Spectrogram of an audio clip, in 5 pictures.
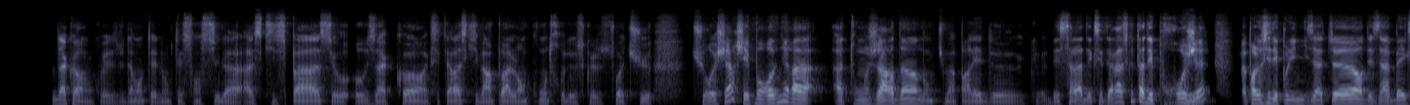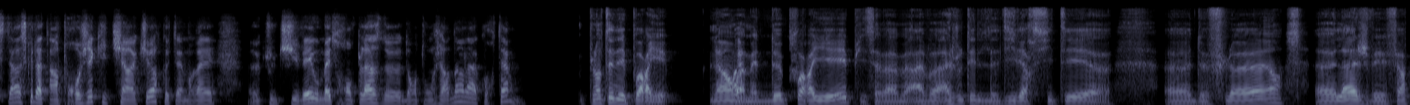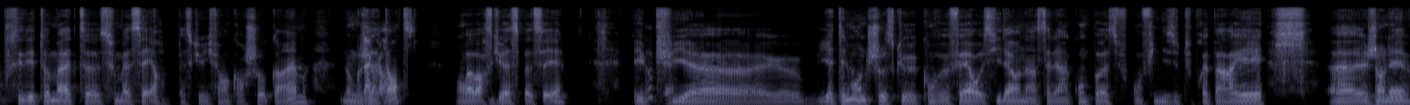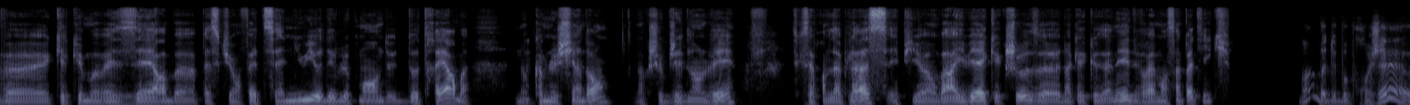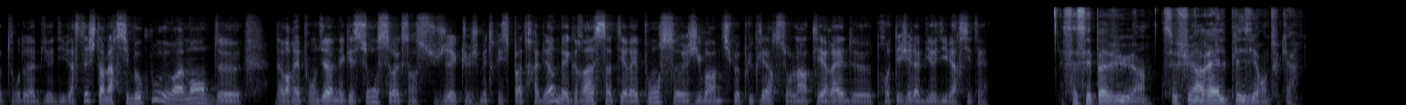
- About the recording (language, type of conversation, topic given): French, podcast, Quel geste simple peux-tu faire près de chez toi pour protéger la biodiversité ?
- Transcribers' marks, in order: drawn out: "heu"; stressed: "nuit"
